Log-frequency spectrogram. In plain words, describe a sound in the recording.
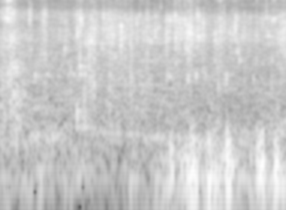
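Shallow water trickles gently.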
